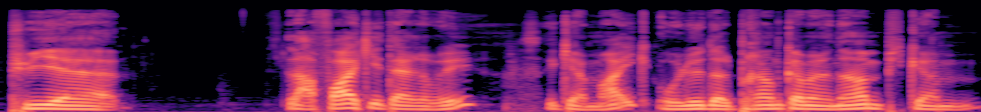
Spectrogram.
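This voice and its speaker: On a casual storytelling podcast, a Québécois-accented man in his late thirties, a personal trainer, recounts a story in a loose, talkative way while using English slang. He speaks at a normal pace in a steady, mid-range voice that's a little mellow, with clean studio sound and no echo.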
